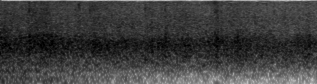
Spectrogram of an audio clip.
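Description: An audience at a church service claps for the Lord, a dense continuous patter of many hands with no distinct beats, fairly quiet and even throughout, with no voices.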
